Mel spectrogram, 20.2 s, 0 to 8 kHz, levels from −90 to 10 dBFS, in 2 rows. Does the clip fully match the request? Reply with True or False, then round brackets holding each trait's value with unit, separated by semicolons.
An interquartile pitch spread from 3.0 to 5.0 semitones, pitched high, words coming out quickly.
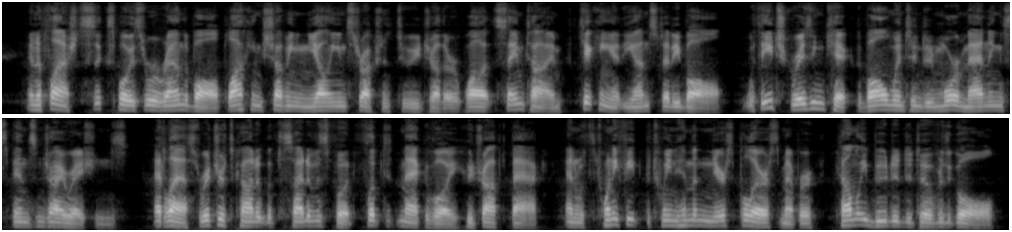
False (3.9 semitones; 115 Hz; 230 wpm)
